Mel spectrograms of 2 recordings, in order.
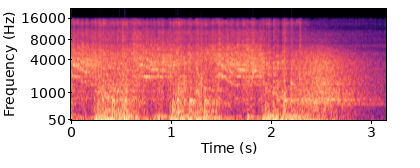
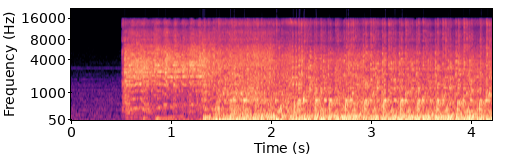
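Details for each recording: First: Austin's Buick V8, first runs: rough uneven catch, irregular chuffs, stumbles and dies within three seconds; owner suspects it needs more fuel, not confirmed. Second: Austin's Buick first start: catches promptly and runs strongly with steady firing beat as throttle is held up; sounds healthy, timing possibly needs adjusting.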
